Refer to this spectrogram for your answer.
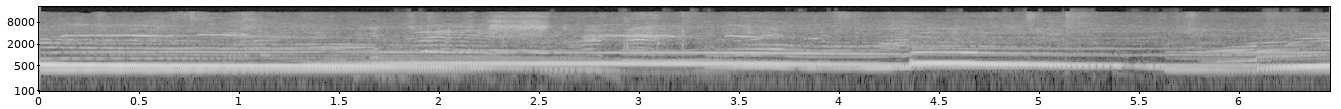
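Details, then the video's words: Captive grey wolves howling at Artis Zoo on 10-11-2013, recorded on an HTC One phone; several long overlapping tonal howls hold steady then slide and step in pitch, voices weaving together in a continuous chorus. "Howling wolves at Artis Zoo"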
